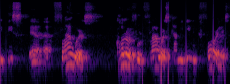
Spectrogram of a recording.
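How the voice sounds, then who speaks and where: In a non-native accent, a man speaks at a fairly slow pace with very wide pitch swings. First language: not English. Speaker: disciple sharing memories. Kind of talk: testimony. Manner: halting.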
